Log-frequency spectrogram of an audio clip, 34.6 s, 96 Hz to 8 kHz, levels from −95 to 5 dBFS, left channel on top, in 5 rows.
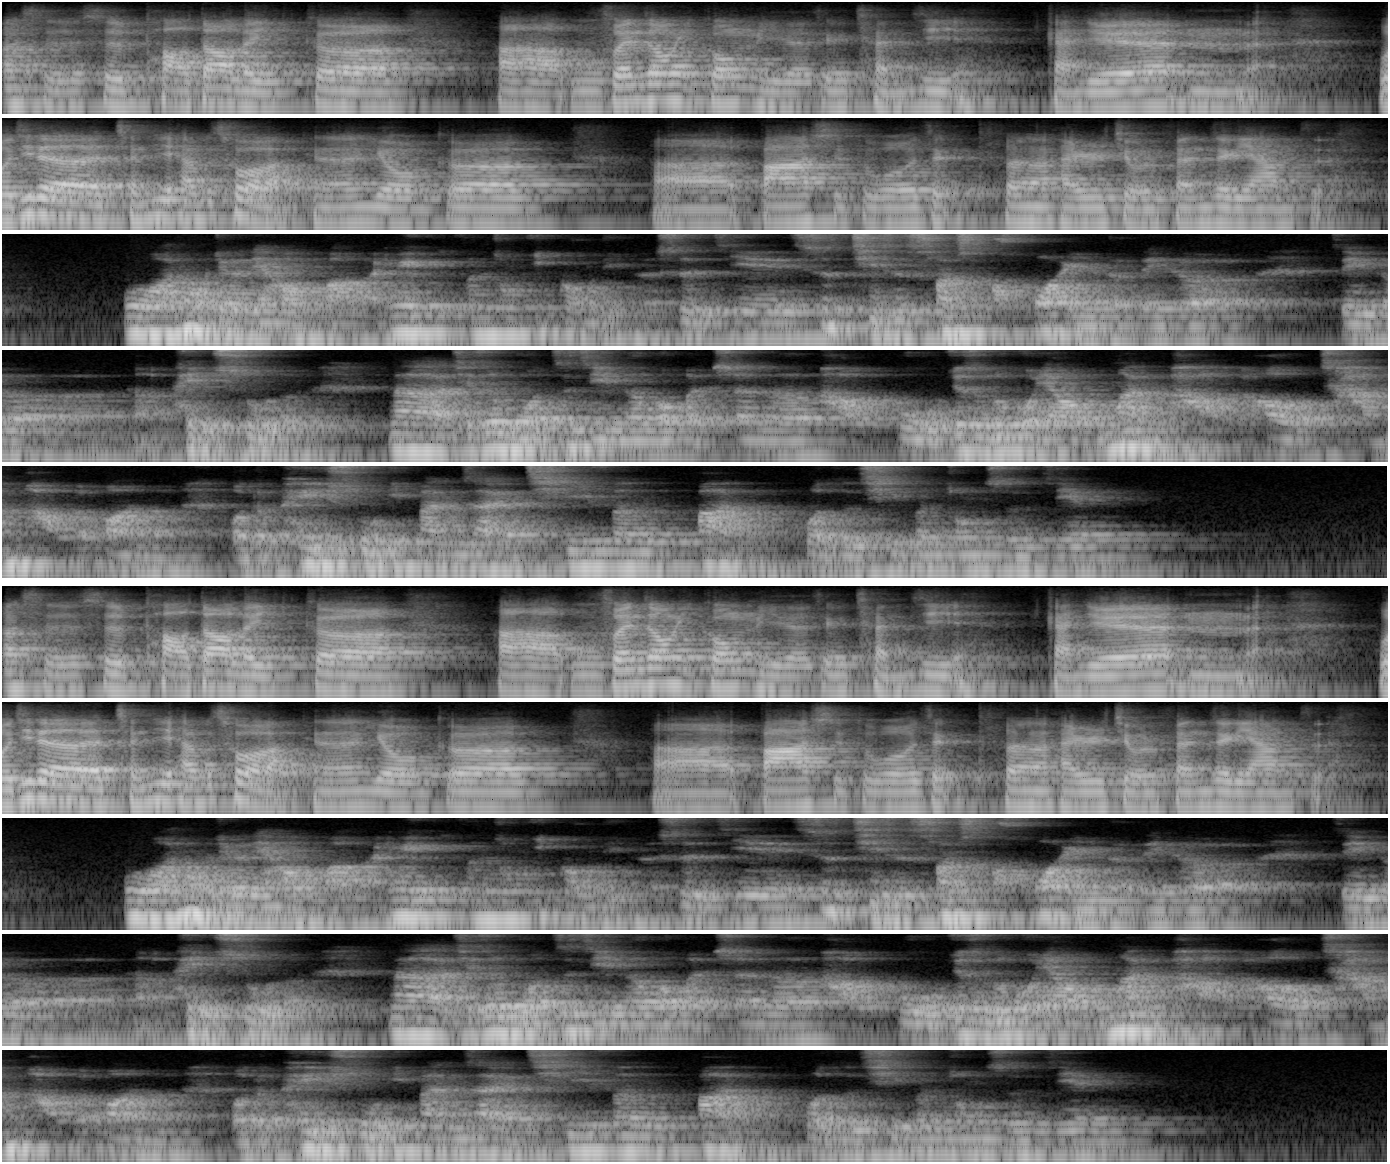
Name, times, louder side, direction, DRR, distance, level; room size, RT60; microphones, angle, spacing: voice 1, 0.0-2.2 2.5-4.9 5.2-6.6 6.9-11.7 11.9-13.6, right 1 dB, 10° right, 6 dB, 0.4 m, -23 dB
voice 2, 14.5-33.3, left 1 dB, 65° left, -4 dB, 2.4 m, -26 dB
8.1 x 4.8 x 4.1 m, 0.99 s
head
